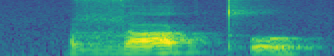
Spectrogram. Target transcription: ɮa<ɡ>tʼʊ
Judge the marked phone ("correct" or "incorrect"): correct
